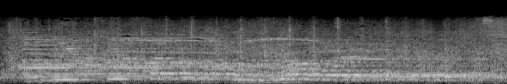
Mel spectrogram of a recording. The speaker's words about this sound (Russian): Вот сейчас дайте аплодисменты.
